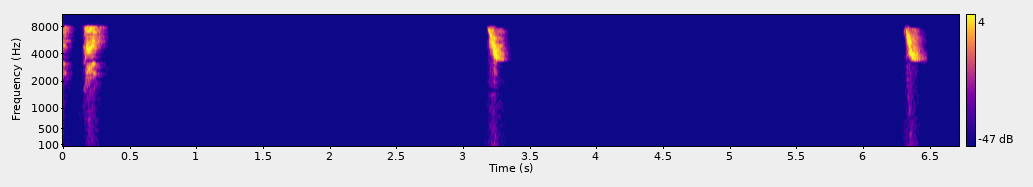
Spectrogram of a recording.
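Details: Calling female lesser seed finch, a short, piercing, high chip repeated roughly every three seconds against silence.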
